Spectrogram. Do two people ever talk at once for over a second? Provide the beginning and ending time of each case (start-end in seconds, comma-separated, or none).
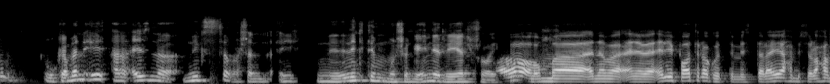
none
